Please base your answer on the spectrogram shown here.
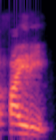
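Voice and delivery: "fire" said as FAI-ree with a tapped R; "fire" as two syllables, "fai-ri"; Brazilianized mispronunciation. Shown as a demonstration. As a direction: say "fire" the Portuguese way, ending in -ree. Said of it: "eu também falava fire".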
